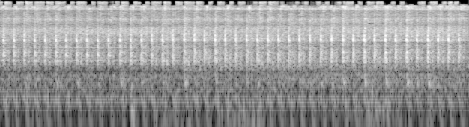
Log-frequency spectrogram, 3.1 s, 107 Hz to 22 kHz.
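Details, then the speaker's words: 200cc carbureted engine with cleaned carburetor, idle deliberately set very low, runs slow with uneven chuffs about three or four a second; carb-cleaner spray finds air drawn in through a crack at the intake manifold. Rough low idle from intake manifold air leak. "нарошну зробив малі холості Щоби вона ледве вигрибала щоби було чути зміну роботи"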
